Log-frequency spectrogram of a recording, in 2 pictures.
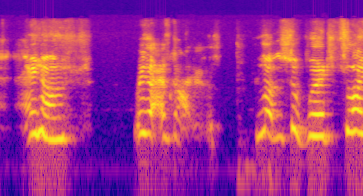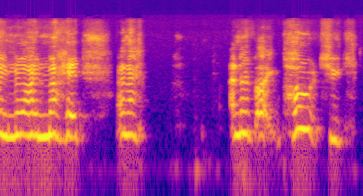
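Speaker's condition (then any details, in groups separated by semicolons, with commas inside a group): Cerebral palsy; limited speech, writes instead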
